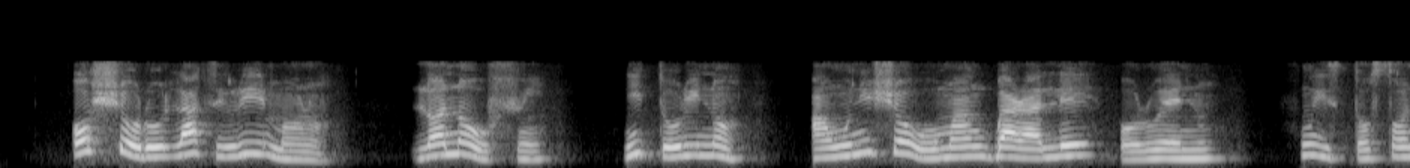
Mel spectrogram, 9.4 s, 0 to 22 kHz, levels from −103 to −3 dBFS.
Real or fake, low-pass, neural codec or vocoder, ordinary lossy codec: real; 5.4 kHz; none; none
